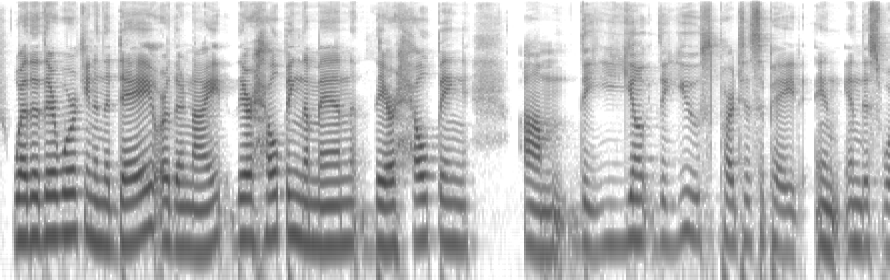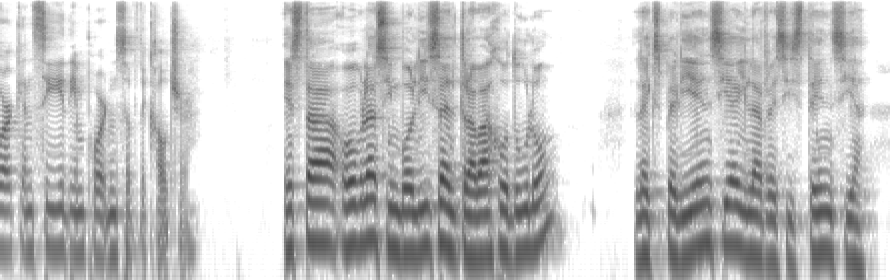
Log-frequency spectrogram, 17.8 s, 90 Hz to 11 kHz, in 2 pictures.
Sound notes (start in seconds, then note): 13.3 speaking spanish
